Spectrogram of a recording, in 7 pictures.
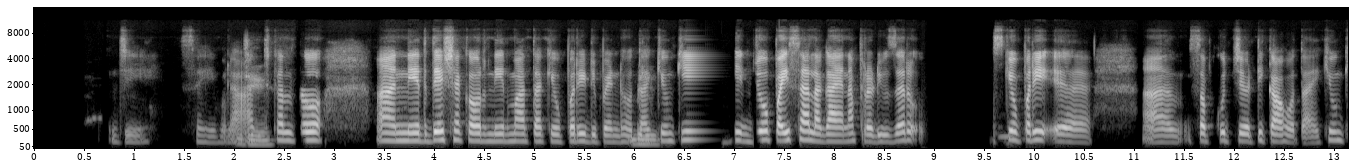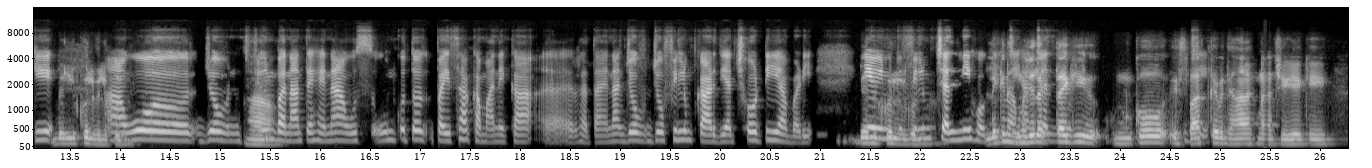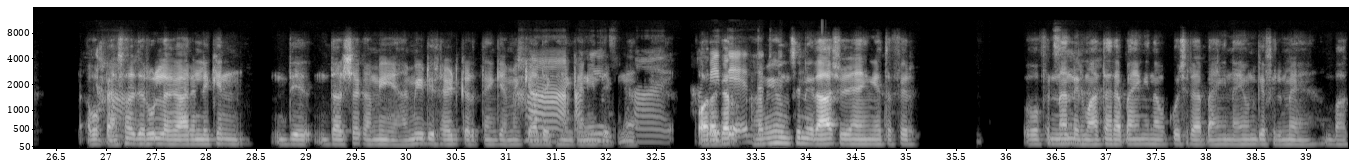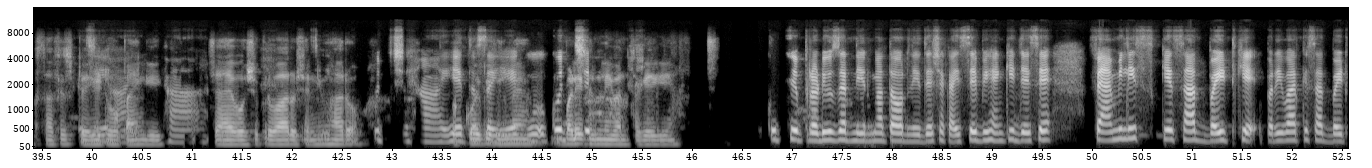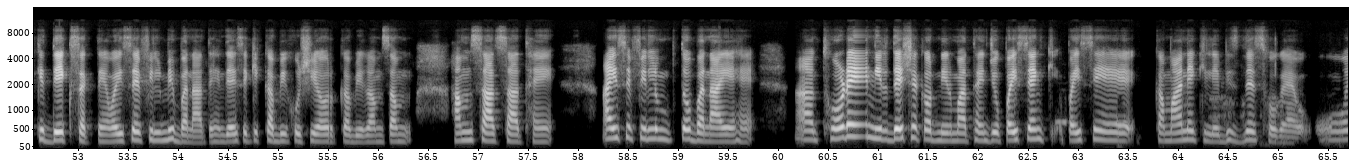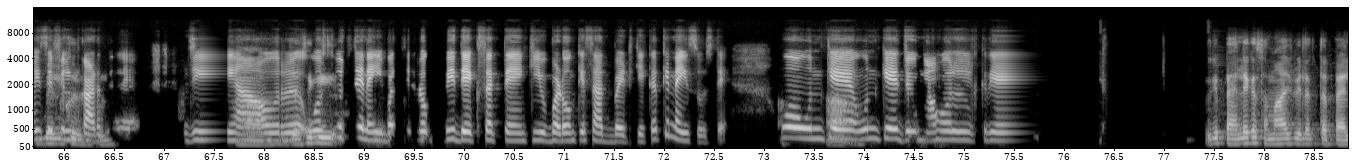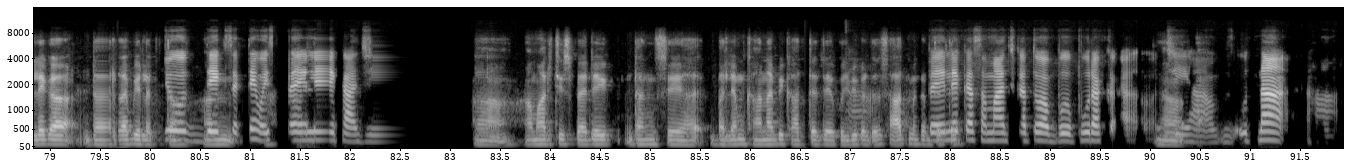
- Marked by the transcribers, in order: other background noise; in English: "डिपेंड"; tapping; distorted speech; in English: "प्रोड्यूसर"; static; other noise; in English: "डिसाइड"; in English: "बॉक्स ऑफिस"; in English: "हिट"; in English: "प्रोड्यूसर"; in English: "फ़ैमिलीज़"; background speech; in English: "क्रीऐट"
- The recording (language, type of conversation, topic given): Hindi, unstructured, आपको कौन-सी फिल्में देखते समय सबसे ज़्यादा हँसी आती है?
